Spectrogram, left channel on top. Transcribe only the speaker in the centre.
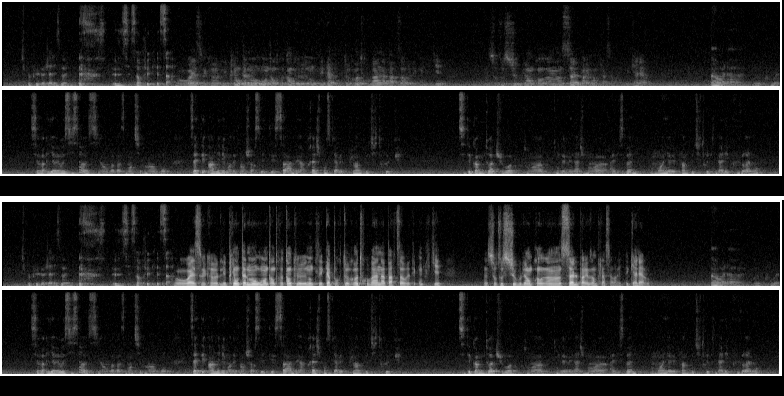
je peux plus loger à Lisbonne. <laughs> C'est aussi simple que ça.
Ah voilà, pour le coup, ouais. C'est vrai, il y avait aussi ça aussi, hein, on va pas se mentir. hein. Bon, ça a été un élément déclencheur, c'était ça, mais après, je pense qu'il y avait plein de petits trucs C'était comme toi, tu vois, pour ton, euh, pour ton déménagement euh, à Lisbonne. Moi, il y avait plein de petits trucs qui n'allaient plus vraiment.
